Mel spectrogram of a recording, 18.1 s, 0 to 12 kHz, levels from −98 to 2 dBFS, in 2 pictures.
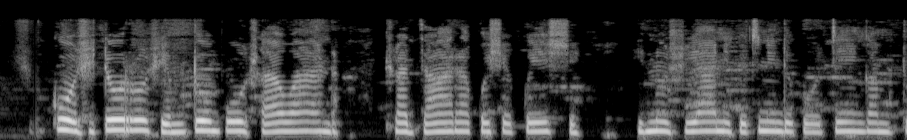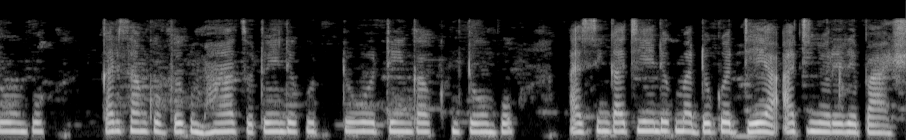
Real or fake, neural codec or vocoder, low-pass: real; none; 7.2 kHz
